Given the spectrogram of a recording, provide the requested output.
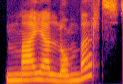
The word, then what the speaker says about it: Maya Lombarts: Both are Maya Lombarts, so I will spell that because it's not an English name.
